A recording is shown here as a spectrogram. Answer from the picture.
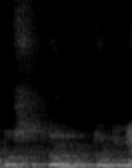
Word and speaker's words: قسطنطنیہ: اس کے جو تلفظ میں بھی غلطی کرتے ہیں اسٹوڈنٹس، اس کو کوئی قسطنطنیہ کہتا ہے، کوئی قسطنطنیہ کہتا ہے یا قسطنطنیہ کہتے ہیں. تو درست تلفظ جو اس کا ہے وہ قسطنطنیہ لفظ ہے.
